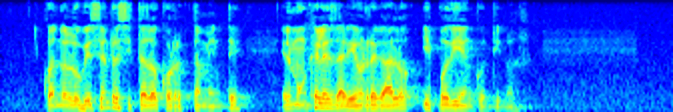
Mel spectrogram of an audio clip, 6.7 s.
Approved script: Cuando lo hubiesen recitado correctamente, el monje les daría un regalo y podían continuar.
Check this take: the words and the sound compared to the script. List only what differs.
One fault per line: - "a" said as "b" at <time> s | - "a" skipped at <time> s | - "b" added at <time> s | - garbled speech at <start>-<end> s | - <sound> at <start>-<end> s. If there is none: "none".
none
